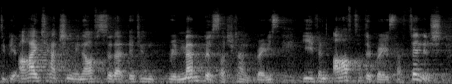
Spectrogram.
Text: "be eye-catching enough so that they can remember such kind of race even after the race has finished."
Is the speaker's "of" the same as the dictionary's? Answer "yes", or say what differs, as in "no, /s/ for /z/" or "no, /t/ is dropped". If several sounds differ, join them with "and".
yes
